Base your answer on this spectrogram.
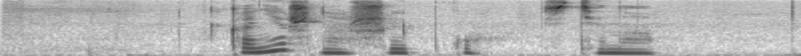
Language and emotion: Russian, sad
